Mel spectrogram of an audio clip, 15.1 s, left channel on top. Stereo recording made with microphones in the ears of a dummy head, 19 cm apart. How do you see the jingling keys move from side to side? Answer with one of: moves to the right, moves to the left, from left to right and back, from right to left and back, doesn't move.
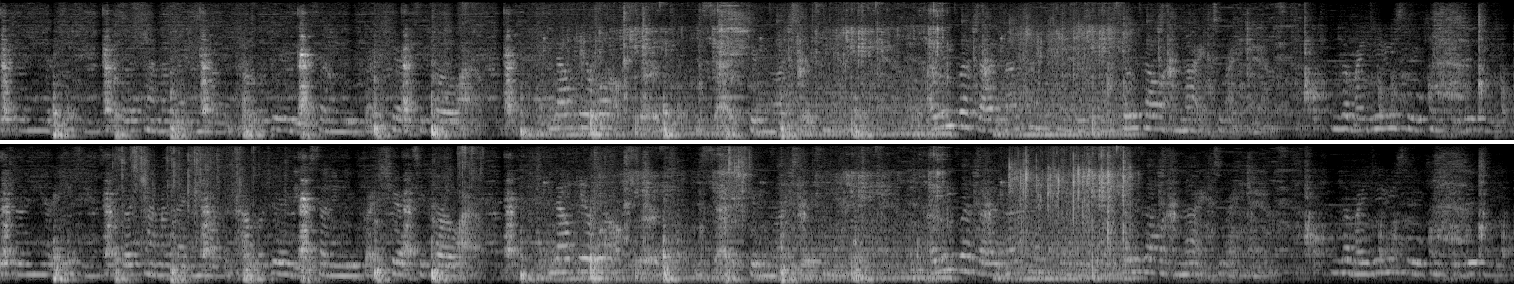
from right to left and back.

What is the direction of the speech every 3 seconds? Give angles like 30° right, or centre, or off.
60° right, 30° right, 20° left, 60° left, 70° left.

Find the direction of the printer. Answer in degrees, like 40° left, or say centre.
60° left.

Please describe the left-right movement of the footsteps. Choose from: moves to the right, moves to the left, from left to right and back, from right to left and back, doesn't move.
moves to the right.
